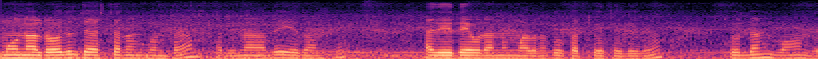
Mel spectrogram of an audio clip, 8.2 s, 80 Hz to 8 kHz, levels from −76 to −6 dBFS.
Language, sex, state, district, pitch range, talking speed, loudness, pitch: Telugu, male, Andhra Pradesh, Visakhapatnam, 125-140 Hz, 110 wpm, -19 LUFS, 135 Hz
